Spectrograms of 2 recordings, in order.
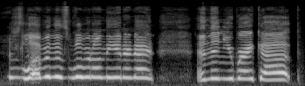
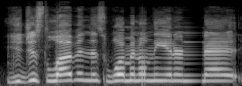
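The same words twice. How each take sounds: First: Much higher, louder and fast, like a squeal; overwrought outburst. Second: Said in the usual way. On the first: Real, not acted. Venting to the stream about the breakup, a high exasperated squeal. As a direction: burst out in a high, fast rush. Repeats the line, then heightens it.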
